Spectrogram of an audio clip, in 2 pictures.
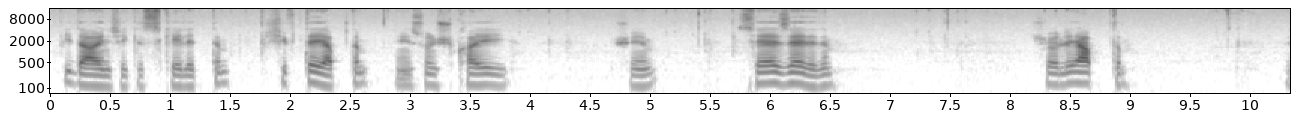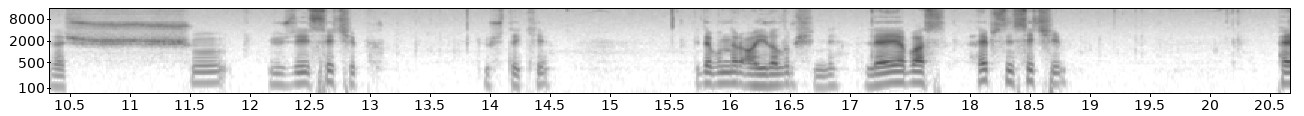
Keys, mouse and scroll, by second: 0.0 s, 1.5 shift+d, 3.3 g, 4.1 s, 5.4 s, 7.4 g, 9.7 click, 9.8-10.2 scroll up 1, 10.5 scroll down 2, 10.6-12.5 middle drag, 12.5 KP_3, 13.4 alt+z, 14.5 click, 14.7 Tab, 15.0 Tab, 15.6 scroll down 1, 15.8-17.1 middle drag, 17.1 l, 17.6 scroll down 1, 18.0 Tab, 18.6 Tab, 18.8 a, 19.3 alt+z, 19.5-20.6 middle drag.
